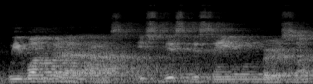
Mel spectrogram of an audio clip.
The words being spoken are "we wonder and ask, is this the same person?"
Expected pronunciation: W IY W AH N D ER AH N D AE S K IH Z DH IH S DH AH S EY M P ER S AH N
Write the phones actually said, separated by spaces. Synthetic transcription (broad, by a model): W IY W AH N D ER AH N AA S IH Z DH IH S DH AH S EY M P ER S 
